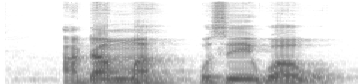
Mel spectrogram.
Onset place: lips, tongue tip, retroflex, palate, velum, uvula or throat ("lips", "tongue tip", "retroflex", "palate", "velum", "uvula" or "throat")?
tongue tip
